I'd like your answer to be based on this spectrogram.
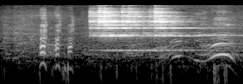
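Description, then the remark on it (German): A small tip bell on a bar counter in a tent is struck once, loud, its bright metallic ring shimmering on for a couple of seconds. A voice speaks just before the strike and again over the fading tone. “wir haben äh, bei uns hier an der Theke ähm, eine Trinkgeldglocke aufgestellt”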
